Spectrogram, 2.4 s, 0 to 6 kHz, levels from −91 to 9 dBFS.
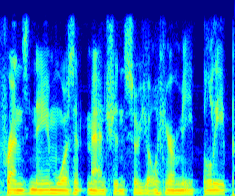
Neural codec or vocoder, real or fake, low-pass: none; real; 5.4 kHz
